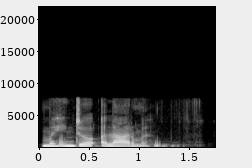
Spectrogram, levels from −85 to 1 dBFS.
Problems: constant background noise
